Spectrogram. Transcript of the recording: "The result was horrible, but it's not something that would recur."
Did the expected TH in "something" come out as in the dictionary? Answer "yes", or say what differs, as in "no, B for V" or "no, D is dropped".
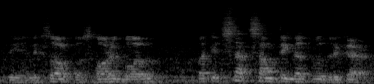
no, T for TH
